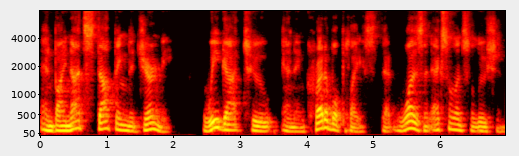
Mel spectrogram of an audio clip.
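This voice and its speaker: Against a quiet background, a man speaks at a fairly slow pace and medium pitch in a dark, mellow, somewhat breathy tone with lively intonation. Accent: American. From Brooklyn, New York. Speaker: business author and former executive. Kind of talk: podcast interview.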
